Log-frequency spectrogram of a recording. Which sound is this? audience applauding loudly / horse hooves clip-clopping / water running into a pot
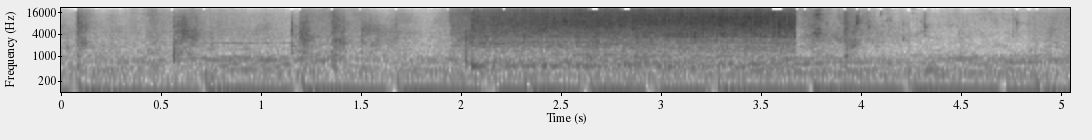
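water running into a pot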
